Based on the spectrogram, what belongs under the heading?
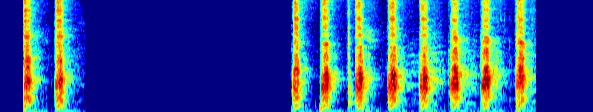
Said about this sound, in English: The campaign for Nikki Haley versus Trump is getting aggressive with chicken. Chicken are present in the two campaign ads.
